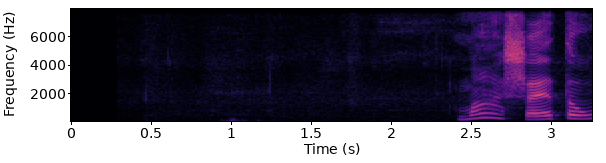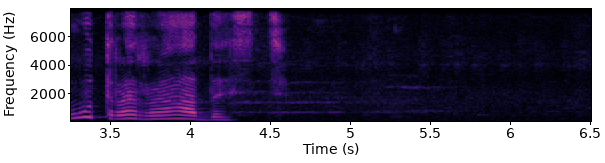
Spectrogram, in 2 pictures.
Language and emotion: Russian, positive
